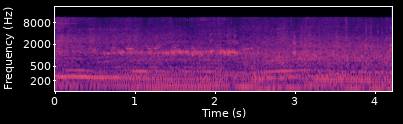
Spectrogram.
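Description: Banger-racing cars' engines running hard on the track, with tyres skidding and a squeal of tyres on tarmac around the middle.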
